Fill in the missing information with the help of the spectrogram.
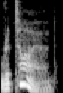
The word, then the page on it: retired: British English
